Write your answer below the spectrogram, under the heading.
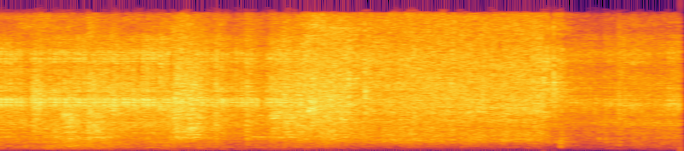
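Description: Automatic carton sealing machine running as a cardboard box is fed through: a steady mechanical whir and rattle from its drive belts and folding and taping parts, with a sharp knock about four seconds in.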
